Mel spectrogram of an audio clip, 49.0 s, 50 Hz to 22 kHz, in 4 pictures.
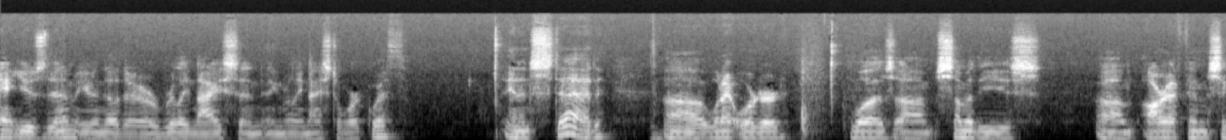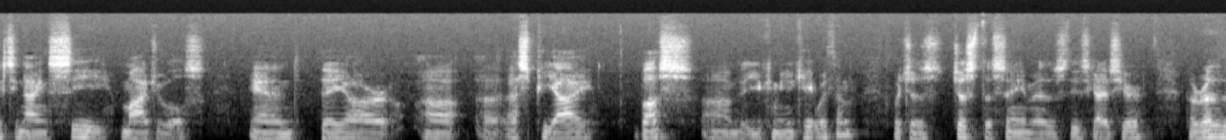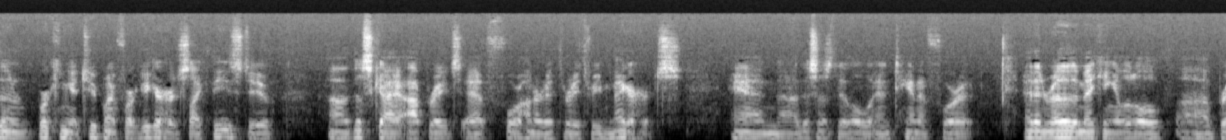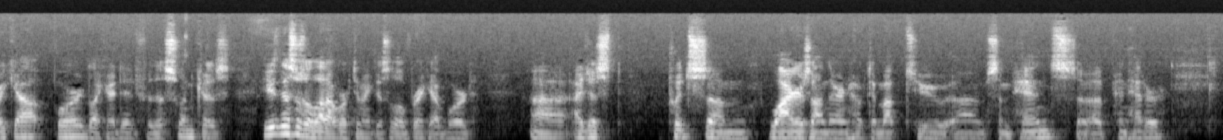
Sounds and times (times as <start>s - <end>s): Speech: 0.0s - 4.1s, 4.9s - 49.0s.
